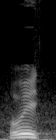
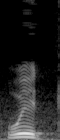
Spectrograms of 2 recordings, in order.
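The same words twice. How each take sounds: No difference in how they are said.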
